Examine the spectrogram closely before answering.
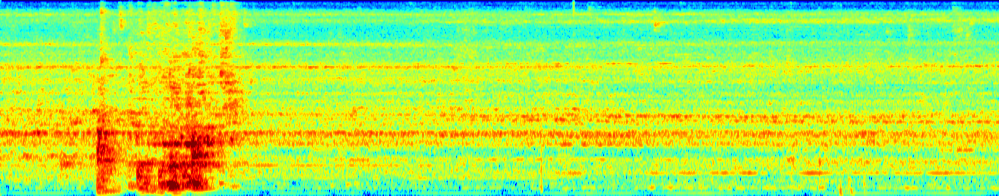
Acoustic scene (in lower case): restroom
